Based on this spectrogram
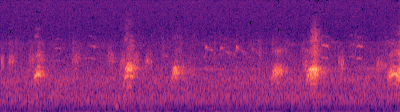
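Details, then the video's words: Night herons leaving their roost, recorded at medium-close range, give short, harsh croaking 'quok' calls, one every second or so at an uneven pace, with great reed warblers singing faintly in the background. "Night Heron Calls"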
